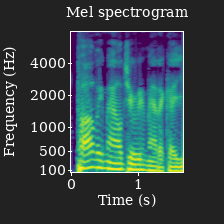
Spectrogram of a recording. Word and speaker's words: polymyalgia rheumatica: Polymyalgic. – Okay, polymyalgia rheumatica.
